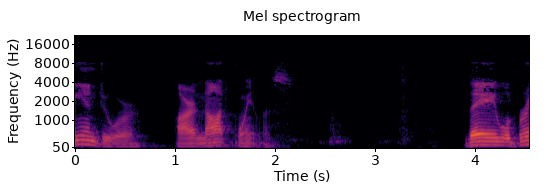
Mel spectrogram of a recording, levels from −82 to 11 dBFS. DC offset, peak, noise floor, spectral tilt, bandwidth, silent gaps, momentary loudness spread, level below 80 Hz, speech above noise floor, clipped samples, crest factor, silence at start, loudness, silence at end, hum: under 0.1%; -14 dBFS; -77 dBFS; -6.5 dB/octave; 8.4 kHz; none; 21 LU; -66 dBFS; 44 dB; under 0.1%; 20 dB; 0 s; -33 LUFS; 0 s; none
